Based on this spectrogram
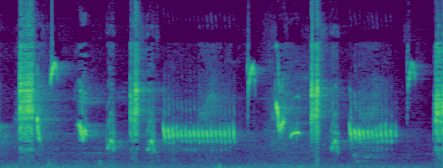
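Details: Cendet (long-tailed shrike) mimicking other birds: harsh bursts, thin high whistles, and two sustained buzzy trills, separated by scratchy chips and short squeaks.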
